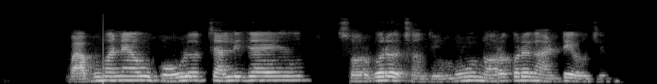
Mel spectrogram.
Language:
Odia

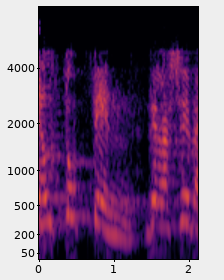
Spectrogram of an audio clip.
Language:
Catalan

